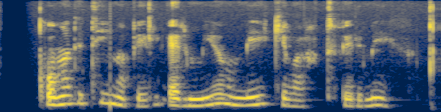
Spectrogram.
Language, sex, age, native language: Icelandic, female, 40-49, Icelandic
